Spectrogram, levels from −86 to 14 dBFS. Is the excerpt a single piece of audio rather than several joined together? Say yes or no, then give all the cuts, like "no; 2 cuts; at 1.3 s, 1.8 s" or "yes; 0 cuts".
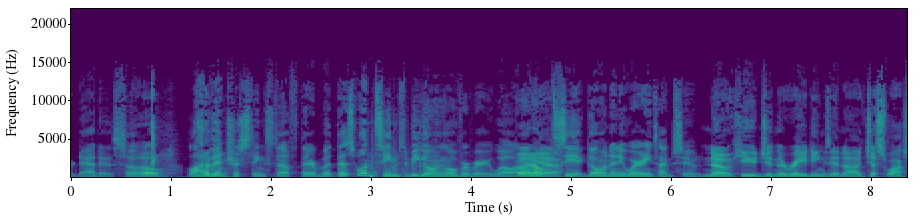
yes; 0 cuts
